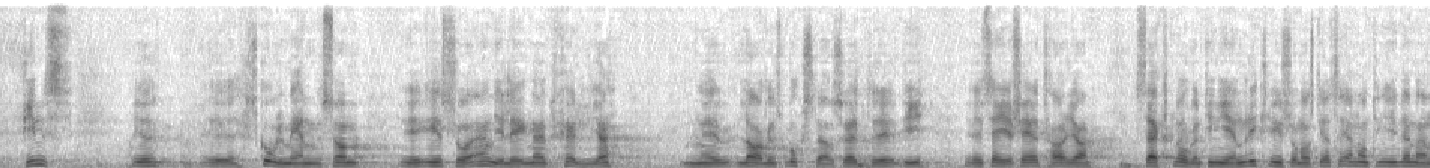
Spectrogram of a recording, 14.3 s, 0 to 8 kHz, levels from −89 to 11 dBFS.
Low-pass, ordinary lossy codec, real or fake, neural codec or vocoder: none; none; fake; codec, 16 kHz, 4 kbps, FunCodec, trained on Chinese and English, 50 frames a second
